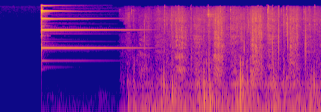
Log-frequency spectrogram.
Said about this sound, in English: "I hear a horse," thinks the man. It is a cowgirl on a black horse.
